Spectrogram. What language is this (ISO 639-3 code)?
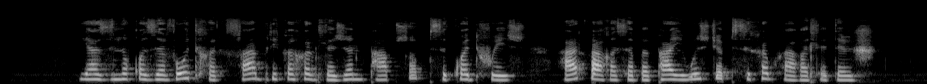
kbd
